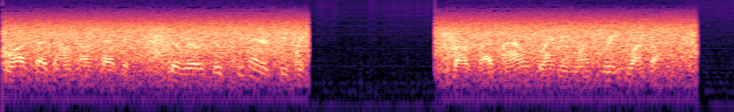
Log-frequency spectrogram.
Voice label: Aviation 122.7; KSTE

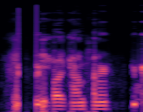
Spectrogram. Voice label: Police Sheriff Dispatch

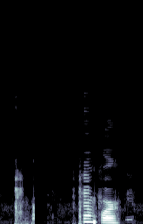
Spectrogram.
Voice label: Police Sheriff Dispatch

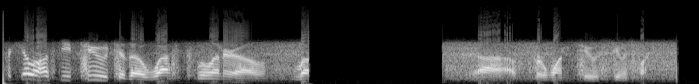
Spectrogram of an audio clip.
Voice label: Airports 122.7, Radio; KSTE

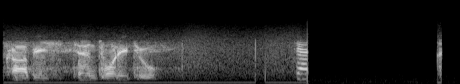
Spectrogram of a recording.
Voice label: Fire Dispatch

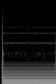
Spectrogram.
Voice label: Aviation 121.5 Emergency

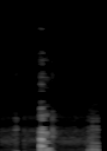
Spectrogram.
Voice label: Police Sheriff Dispatch

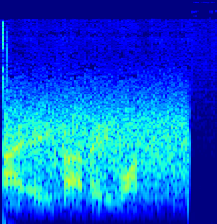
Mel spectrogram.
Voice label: Airports 121.5 Emergency, Radio

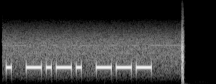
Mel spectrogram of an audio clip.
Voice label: Skywarn 146.67; Stevens Point

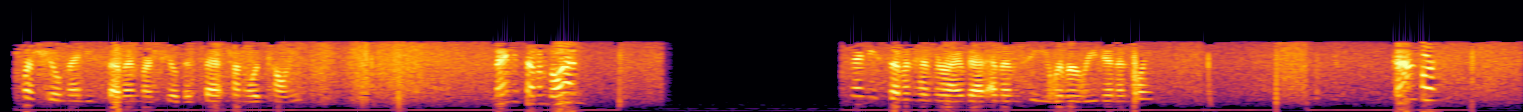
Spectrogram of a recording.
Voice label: Fire Dispatch

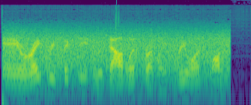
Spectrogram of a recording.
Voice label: Airports 122.7, Radio; KSTE

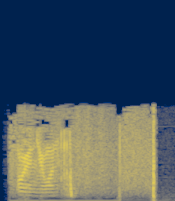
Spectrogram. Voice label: Fire Dispatch

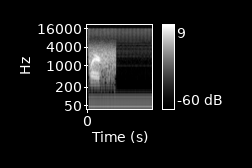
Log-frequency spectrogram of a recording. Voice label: Aviation 121.5 Emergency

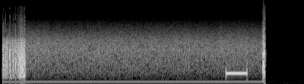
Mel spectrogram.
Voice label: Skywarn 146.67; Stevens Point

